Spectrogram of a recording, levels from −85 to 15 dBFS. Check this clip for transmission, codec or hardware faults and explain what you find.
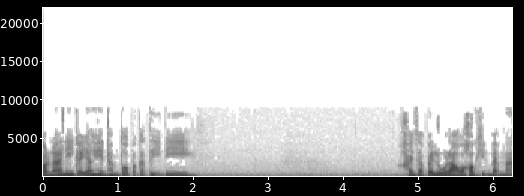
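AAC compression runs throughout the speech. Nothing sounds above 9 kHz, and sibilants come out dull, smeared and fizzy. The likely cause is AAC-LC at a rate that fits about 32 kbps, with the encoder dropping high bands and coarsely quantising the rest.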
